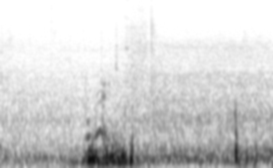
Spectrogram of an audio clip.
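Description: Short wordless voice sounds, rising and falling in pitch, about a second and a half in, over steady wind noise on the microphone, with a sharp click near the end.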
